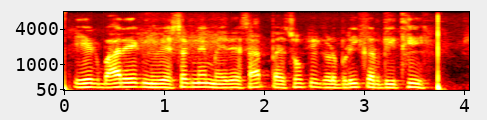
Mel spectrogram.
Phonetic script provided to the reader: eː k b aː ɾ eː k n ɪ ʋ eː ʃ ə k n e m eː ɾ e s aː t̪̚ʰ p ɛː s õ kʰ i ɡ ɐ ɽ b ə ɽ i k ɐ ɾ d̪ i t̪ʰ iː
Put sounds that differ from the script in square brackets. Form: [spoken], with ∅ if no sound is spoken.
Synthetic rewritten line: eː k b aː ɾ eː k n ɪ ʋ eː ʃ ə k n e m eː ɾ e s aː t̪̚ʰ p ɛː s õ [k] i ɡ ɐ ɽ b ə ɽ i k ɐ ɾ d̪ i t̪ʰ iː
